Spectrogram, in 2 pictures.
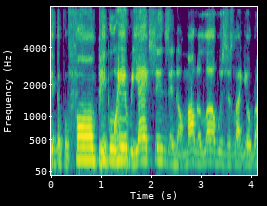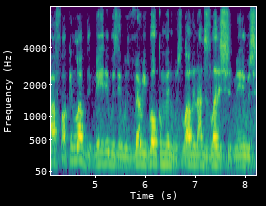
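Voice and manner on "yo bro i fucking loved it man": ordinary talk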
